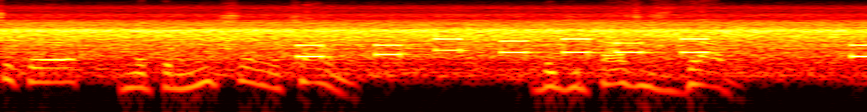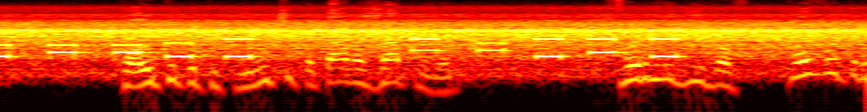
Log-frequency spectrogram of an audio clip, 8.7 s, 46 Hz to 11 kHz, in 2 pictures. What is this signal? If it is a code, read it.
DTMF, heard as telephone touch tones, dialled by hand, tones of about 120 ms, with radio hiss, room echo and speech in Bulgarian. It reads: 14D9C8C 1772A D0ACA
